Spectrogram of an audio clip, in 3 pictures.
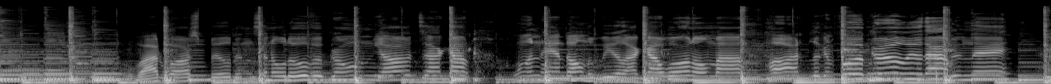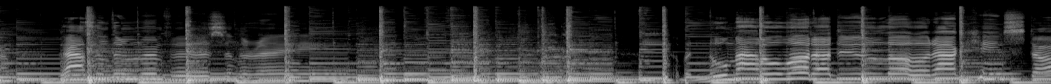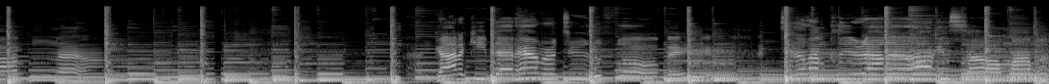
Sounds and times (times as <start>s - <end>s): Music: 0.0s - 31.5s.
